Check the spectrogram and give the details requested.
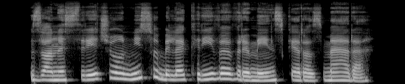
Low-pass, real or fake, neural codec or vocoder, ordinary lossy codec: none; real; none; none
